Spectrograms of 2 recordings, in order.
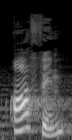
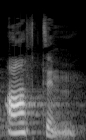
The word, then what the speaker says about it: often: Mucha gente lo pronuncia often, donde la T es muda. Mucha gente lo pronuncia often, donde la T no es muda.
